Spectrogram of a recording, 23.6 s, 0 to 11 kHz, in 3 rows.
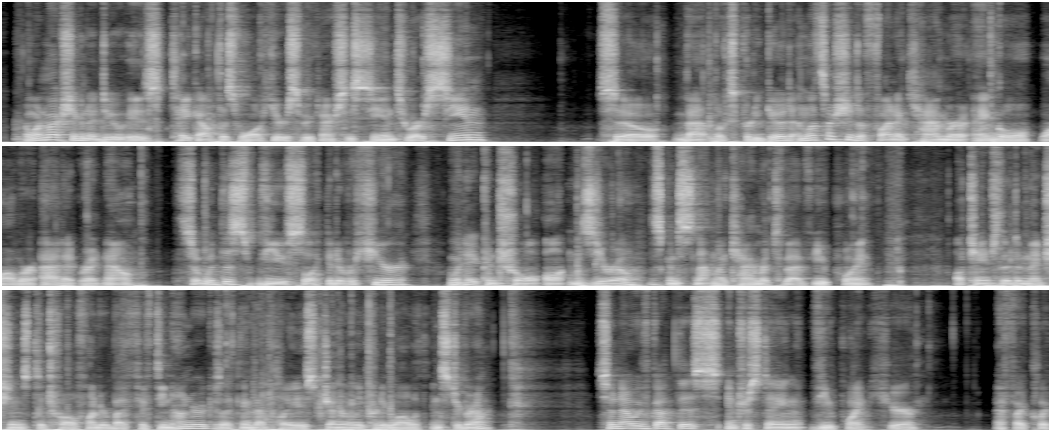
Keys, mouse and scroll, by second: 0.2 middle click, 0.8 shift+middle click, 1.2 click, 1.6 x, 2.3 middle click, 2.9 shift+middle click, 3.5 middle click, 4.3-5.0 scroll down 3, 4.6 shift+middle click, 5.0-5.7 scroll up 2, 5.3 Tab, 5.8 shift+middle click, 6.3 middle click, 7.0 shift+middle click, 8.4-8.8 scroll down 1, 8.9 shift+middle click, 9.7 shift+middle click, 12.3 ctrl+alt+KP_0, 13.6 click, 14.2 click, 15.6 0, 18.2 click, 18.2 0, 19.6-20.1 scroll up 1, 20.8 scroll up 1, 22.5 click.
